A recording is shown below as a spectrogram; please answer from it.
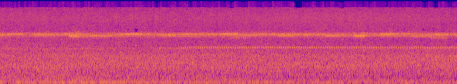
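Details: Crickets at night: a steady, unbroken high-pitched trill runs throughout, with a fainter lower trill beneath, over a heavy low rumble of background noise.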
